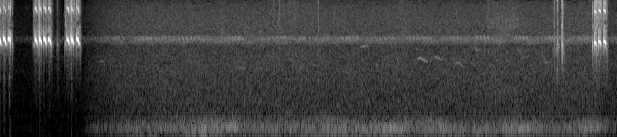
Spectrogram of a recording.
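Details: Cricket at night by its hole in the ground gives three quick high chirps, then falls silent while a low rumbling noise fills several seconds, before a single chirp returns near the end.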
